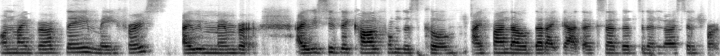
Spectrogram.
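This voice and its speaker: A woman with a non-native accent talks at a moderate pace and medium pitch, in a monotone, flat intonation. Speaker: nursing student, scholarship recipient. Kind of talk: award acceptance speech.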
